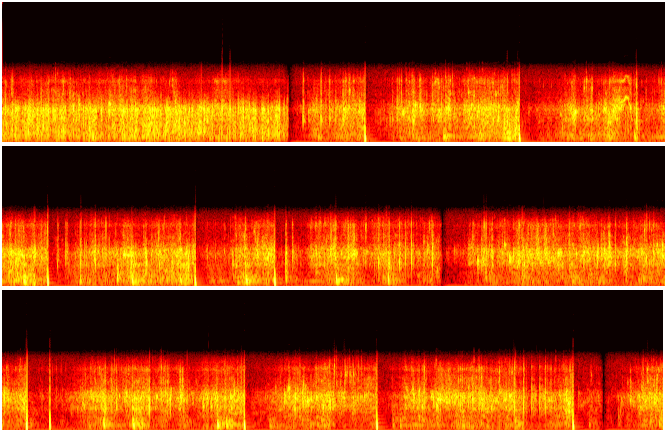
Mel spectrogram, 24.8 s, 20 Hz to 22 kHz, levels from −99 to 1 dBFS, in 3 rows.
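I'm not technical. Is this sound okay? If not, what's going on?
No. There are overlapping chunks: the audio was handled in 4-second pieces, each starting slightly before the previous one ended, so about 0.1 s repeats at 2.75, 6.85, 10.95, 15.05, 19.15 and 23.25 s. Unlike a dropout, nothing goes missing. At each join a short piece plays twice, heard as a brief stutter, evenly spaced.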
